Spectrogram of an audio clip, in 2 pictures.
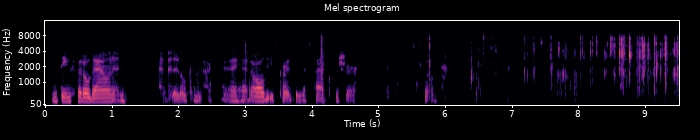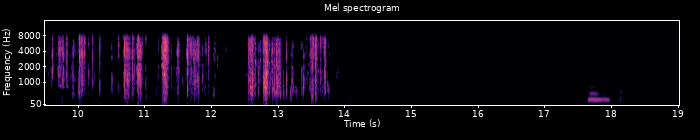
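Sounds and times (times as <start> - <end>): card pack wrapper crinkling: 5.5 - 14.0.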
